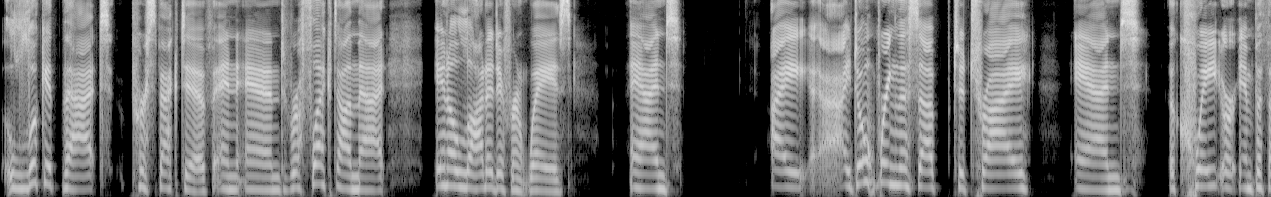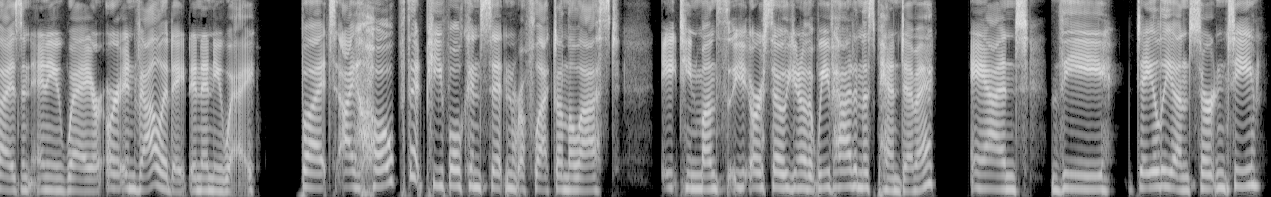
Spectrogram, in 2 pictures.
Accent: Orlando, Florida, United States; Because maybe it's because I grew up in Orlando and I've been to Disney too many times.

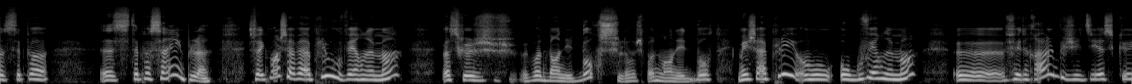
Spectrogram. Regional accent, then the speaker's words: Quebec, Canada; accent: Saguenay; Pas comme moi, la fille fraîche pète du Saguenay, avec mon bel accent

